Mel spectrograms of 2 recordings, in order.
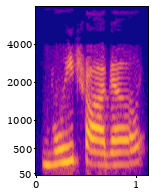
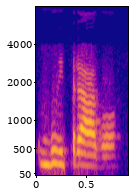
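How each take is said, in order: First: The name is said with an English pronunciation. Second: The name is said with a Spanish pronunciation. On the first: "as you say it, say it in the English or American pronunciation" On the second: "In Spanish, it's Buitrago"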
